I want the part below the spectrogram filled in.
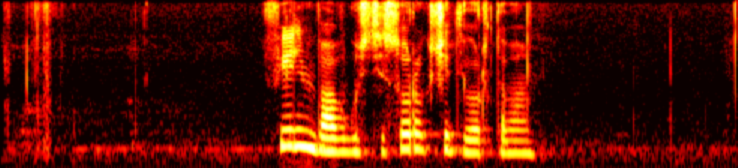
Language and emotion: Russian, neutral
